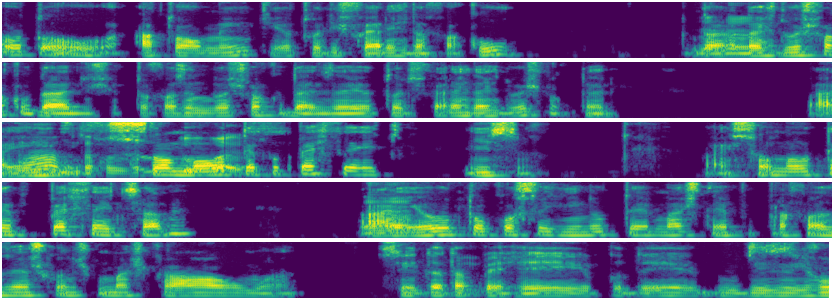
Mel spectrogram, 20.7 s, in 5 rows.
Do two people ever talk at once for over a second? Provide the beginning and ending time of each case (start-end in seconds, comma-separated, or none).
8.4-9.7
